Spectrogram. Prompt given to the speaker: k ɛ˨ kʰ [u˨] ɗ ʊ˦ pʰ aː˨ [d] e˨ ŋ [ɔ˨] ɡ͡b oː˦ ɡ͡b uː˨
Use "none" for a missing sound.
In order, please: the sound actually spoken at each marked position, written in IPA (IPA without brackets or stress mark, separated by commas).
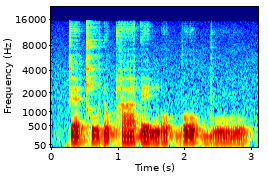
u˨, ɗ, o˨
